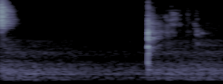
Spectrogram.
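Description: Near silence in a small room, broken once by a single short, sharp click about one and a half seconds in.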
